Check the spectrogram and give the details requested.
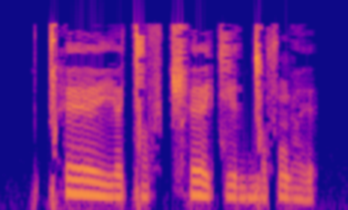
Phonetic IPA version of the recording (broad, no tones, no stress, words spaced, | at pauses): ǀʰeːjeǀe̤sˤ ʈ͡ʂʰe t͡ɕidɡ͡ǀøsˤŋɡe̤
